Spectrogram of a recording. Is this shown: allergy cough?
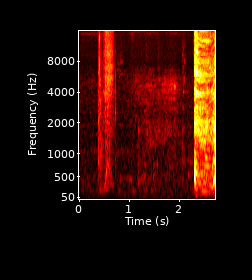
yes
